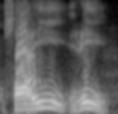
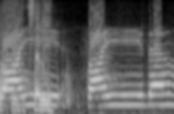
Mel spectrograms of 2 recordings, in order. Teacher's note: عايزك ترقق العين كمان شويه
